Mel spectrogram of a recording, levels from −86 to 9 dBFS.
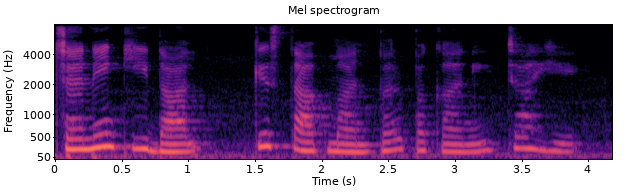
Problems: constant background noise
